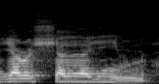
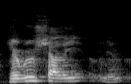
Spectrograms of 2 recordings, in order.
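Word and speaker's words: ירושלים: The Hebrew word for Jerusalem, Yerushalayim. Yerushalayim.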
